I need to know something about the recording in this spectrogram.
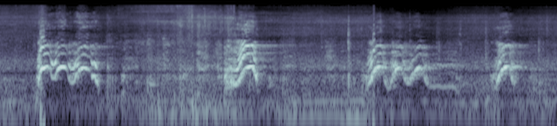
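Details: A dog barks late at night at a raccoon found in a backyard; four short bursts of harmonic, yelping barks spaced about two seconds apart, with a low steady background hum between them.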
